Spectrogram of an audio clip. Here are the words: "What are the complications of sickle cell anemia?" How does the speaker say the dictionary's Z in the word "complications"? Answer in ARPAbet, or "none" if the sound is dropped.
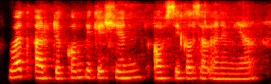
none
